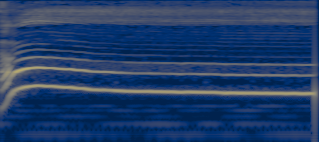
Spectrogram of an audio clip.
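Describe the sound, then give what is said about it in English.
A wolf howls once, a single long, loud note that swoops upward at the start and then holds a steady, clear pitch for a couple of seconds, with no talking. “Let them hear you. Let your howl be heard.”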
